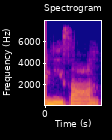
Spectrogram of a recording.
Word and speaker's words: Nissan: It was a bright red Nissan or Nissan, where you're from, wherever you're from. – This um, is Nissan. – Nissan. Americans say Nissan. It's so oh, ah, okay. weird. It's Nissan, okay.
